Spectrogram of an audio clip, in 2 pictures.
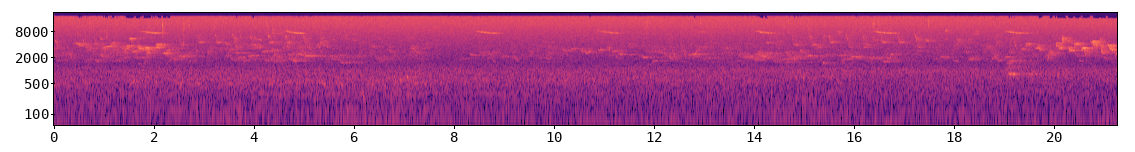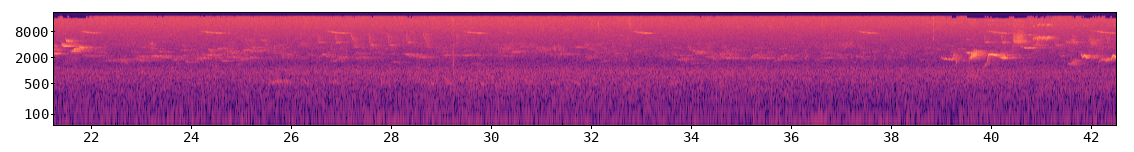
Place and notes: Beckerbruch Park, Georgenallee, Dessau-Roßlau, Germany - Birds chirping
Birds chirping on a lazy spring afternoon, at this natural getaway from the small city of Dessau. Recorded on Roland R-05.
